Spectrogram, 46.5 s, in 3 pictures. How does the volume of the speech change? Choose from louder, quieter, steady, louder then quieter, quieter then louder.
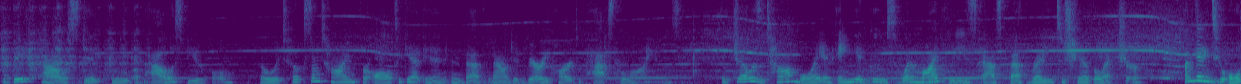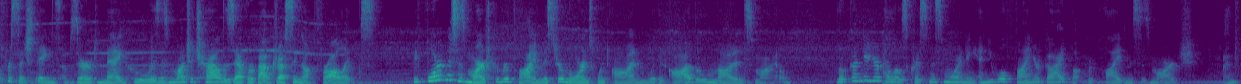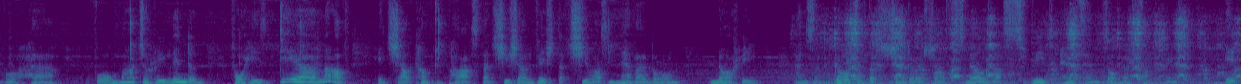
louder then quieter.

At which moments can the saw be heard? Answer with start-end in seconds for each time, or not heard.
0.0-2.1, 41.0-46.4.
